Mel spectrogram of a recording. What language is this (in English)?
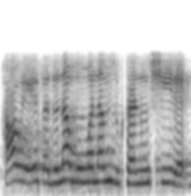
Manipuri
